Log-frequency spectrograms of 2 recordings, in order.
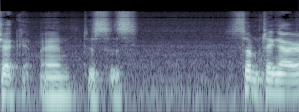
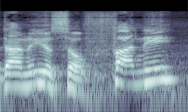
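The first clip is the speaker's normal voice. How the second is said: put-on Caribbean accent; 11 semitones higher, 3 dB louder than usual. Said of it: "I love that accent".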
